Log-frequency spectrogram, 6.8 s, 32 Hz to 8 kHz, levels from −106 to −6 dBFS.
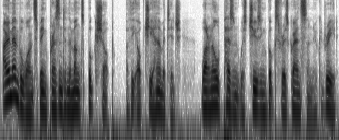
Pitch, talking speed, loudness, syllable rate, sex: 105 Hz, 230 wpm, -21 LUFS, 6.2 syllables/s, male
